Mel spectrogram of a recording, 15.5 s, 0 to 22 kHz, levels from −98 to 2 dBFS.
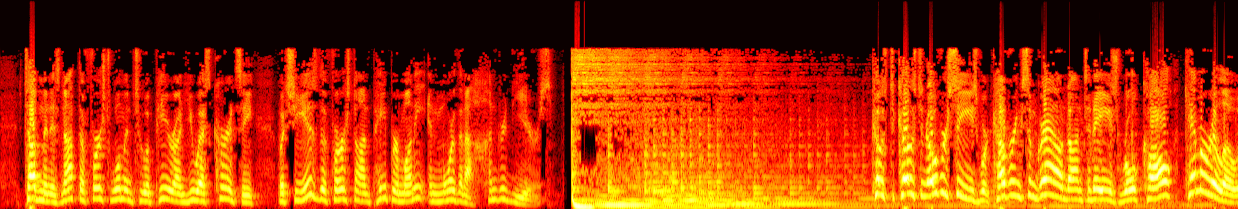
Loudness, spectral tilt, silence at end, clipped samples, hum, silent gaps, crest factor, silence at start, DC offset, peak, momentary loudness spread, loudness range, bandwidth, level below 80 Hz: -13 LUFS; -5 dB/octave; 0 s; 0.2%; none; 7.08-7.13 s; 14 dB; 0.3 s; under 0.1%; 0 dBFS; 17 LU; 8 LU; 8.8 kHz; -26 dBFS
